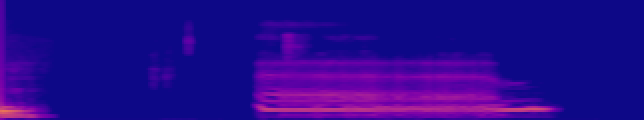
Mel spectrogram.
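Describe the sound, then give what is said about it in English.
A voice imitates a big, deep snore of a sleeping character with one long, drawn-out, groaning rumble that rises slightly at the end, fairly loud after a brief pause. “He's by now he's doing like big deep snores.”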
